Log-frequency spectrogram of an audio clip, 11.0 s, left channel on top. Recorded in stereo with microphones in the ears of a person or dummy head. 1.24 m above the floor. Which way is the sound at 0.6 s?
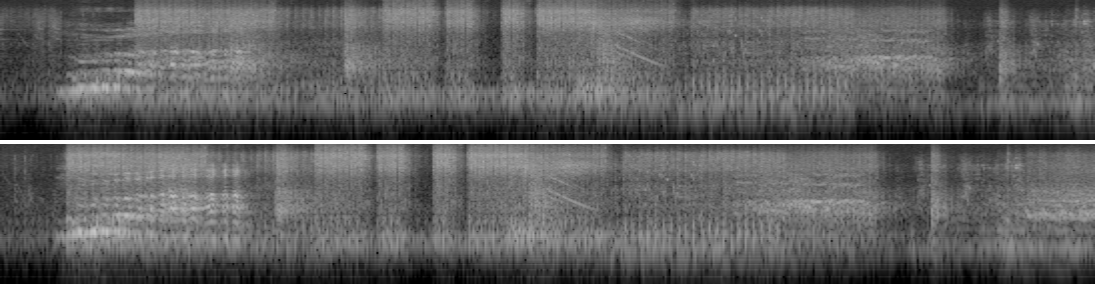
65° right (ahead or behind).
